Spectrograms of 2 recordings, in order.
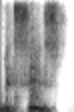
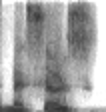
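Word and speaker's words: Messrs: to share capital and mixes it is it is pronounced as messers okay Mrs go on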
